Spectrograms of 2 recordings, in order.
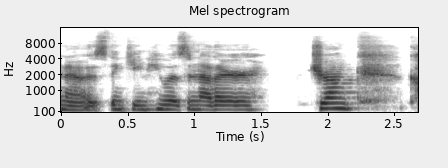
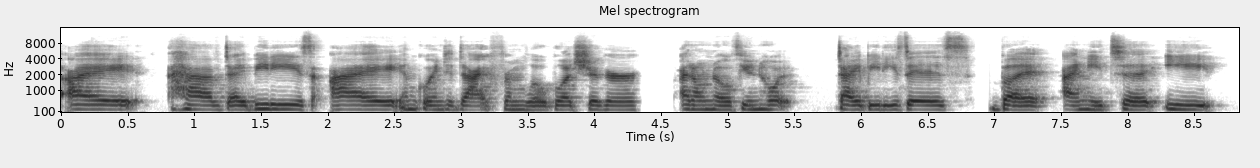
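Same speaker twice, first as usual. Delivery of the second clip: plain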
